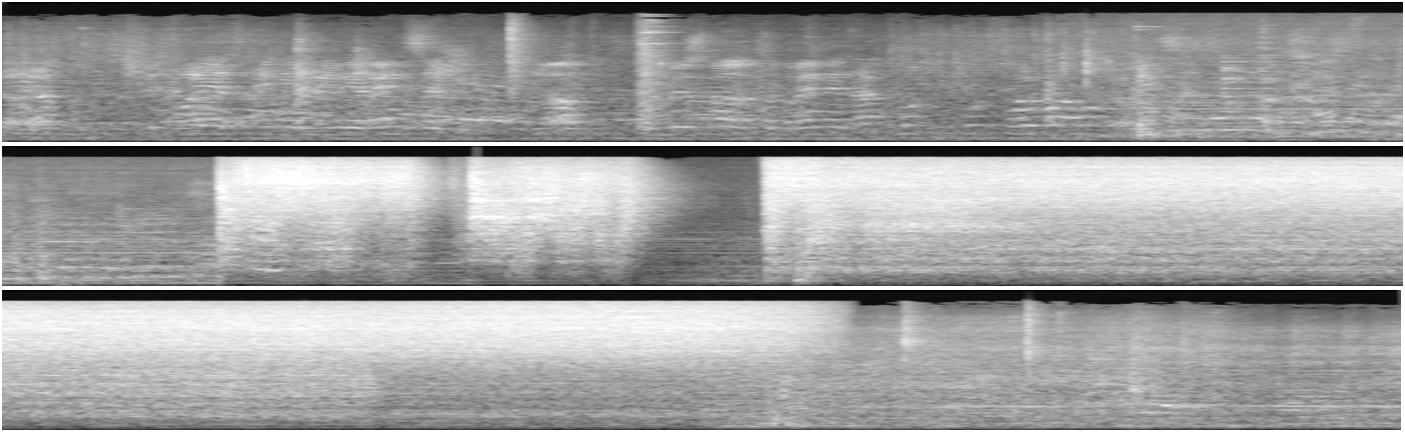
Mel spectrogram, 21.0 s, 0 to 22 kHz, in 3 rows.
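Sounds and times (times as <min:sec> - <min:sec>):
compressed air hissing: 0:08.1 - 0:18.2.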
